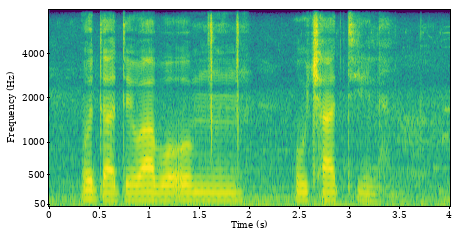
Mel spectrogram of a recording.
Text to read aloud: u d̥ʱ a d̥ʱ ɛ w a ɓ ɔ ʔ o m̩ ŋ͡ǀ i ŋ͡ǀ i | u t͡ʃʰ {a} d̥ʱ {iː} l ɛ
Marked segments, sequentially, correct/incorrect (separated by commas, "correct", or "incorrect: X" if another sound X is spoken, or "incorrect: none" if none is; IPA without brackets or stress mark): correct, correct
